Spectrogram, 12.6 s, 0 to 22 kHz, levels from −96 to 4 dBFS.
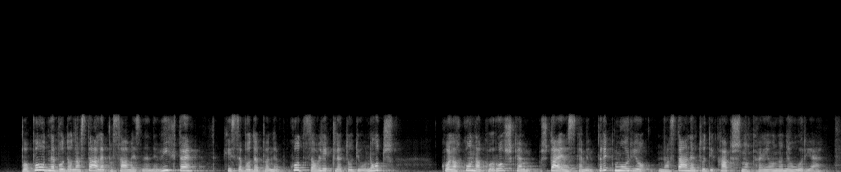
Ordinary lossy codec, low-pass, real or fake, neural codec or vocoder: none; 7.2 kHz; fake; codec, 16 kHz, 8 kbps, FreqCodec, smaller model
